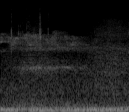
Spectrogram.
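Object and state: Nothing is struck.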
